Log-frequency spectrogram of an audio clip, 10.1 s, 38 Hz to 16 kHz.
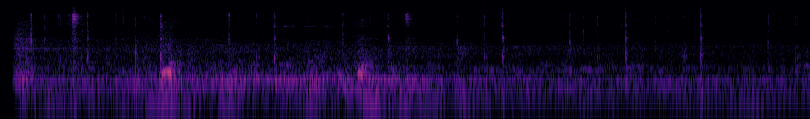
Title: #Toshiba 1 tb hdd clicking sound. #pcb #hdd #clicking sound #1tb hdd #repair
